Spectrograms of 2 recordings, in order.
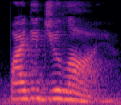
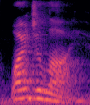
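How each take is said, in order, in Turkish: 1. Her kelime açık ve ayrı ayrı söyleniyor. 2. Kelimeler hızlı bir şekilde birbirine karışıyor, "July" gibi duyuluyor.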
